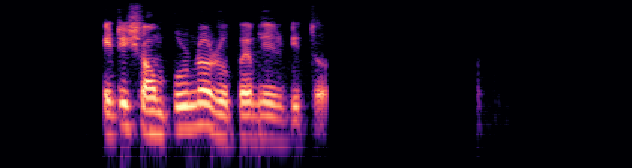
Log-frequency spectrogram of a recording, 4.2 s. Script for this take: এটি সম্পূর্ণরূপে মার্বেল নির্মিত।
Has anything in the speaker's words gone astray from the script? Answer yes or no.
yes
